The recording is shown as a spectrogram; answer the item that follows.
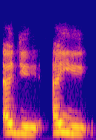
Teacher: أتكئ على جانبي الوسط فيختلط الصوت بالياء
